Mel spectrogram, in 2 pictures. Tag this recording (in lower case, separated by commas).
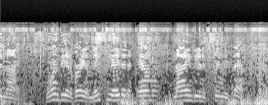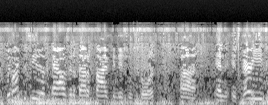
speech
